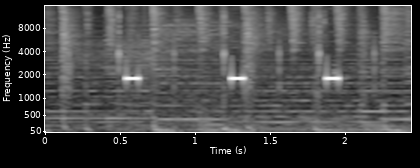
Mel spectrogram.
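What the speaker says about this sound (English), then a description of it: "To make a call, enter a phone number using the keypad." Keypad tones from a Motorola i550 Plus phone sound three times as a number is dialed, evenly spaced short beeps, clear and up front over a soft background hum.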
